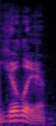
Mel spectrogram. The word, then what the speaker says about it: Julian: So it would make sense if they pronounced it Julian, because in German, the J is pronounced as a Y.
